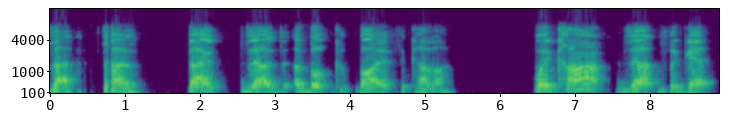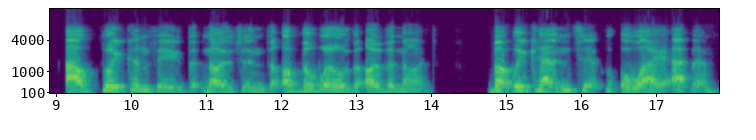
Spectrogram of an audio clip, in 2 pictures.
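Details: 27-year-old man with cerebral palsy; at birth a doctor said he would never walk or talk; dysarthria (cerebral palsy).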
